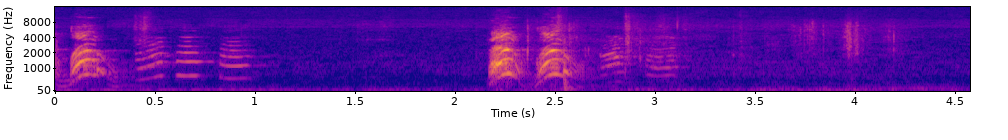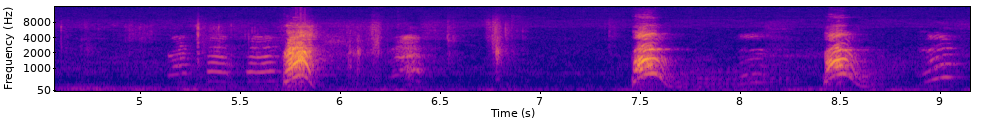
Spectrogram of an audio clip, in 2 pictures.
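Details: An old dog barking for nothing: bursts of sharp barks mixed with whiny, yelping sounds, spaced irregularly, with a faint low hum in the background.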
